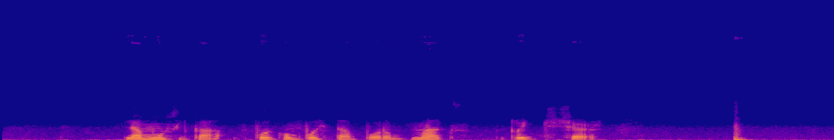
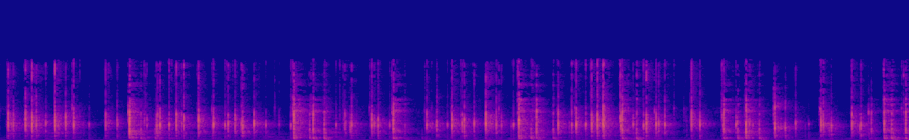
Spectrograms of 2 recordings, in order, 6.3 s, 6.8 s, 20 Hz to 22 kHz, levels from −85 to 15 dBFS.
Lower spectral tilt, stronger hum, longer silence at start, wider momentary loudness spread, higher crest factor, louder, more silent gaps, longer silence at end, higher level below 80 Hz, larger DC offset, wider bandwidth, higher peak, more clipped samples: first, -12 dB/octave vs 1.5 dB/octave; neither; first, 0.95 s vs 0.05 s; first, 9 LU vs 6 LU; second, 20 dB vs 34 dB; first, -22 LUFS vs -35 LUFS; neither; first, 0.6 s vs 0 s; first, -38 dBFS vs -84 dBFS; neither; second, 3.4 kHz vs 13 kHz; about the same, -4 dBFS vs -4 dBFS; neither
